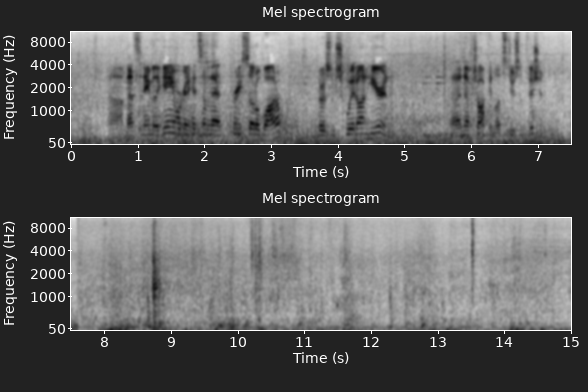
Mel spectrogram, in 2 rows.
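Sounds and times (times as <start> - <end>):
water washing against boat hull: 0.0 - 15.0
wind buffeting microphone: 0.0 - 15.0.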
